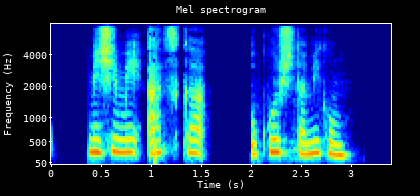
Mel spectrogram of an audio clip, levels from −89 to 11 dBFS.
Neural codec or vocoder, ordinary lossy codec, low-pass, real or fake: none; AAC, 32 kbps; 7.2 kHz; real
